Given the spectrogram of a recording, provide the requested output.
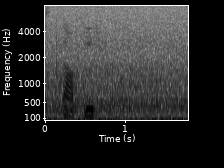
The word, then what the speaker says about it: तापी: अब हम बात करते हैं next one, that is तापी और ताप्ती, कुछ भी बोल सकते हैं, दोनों नाम से प्रोनाउंस होती है।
